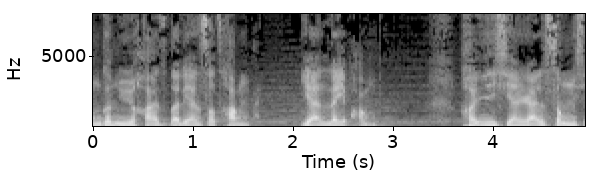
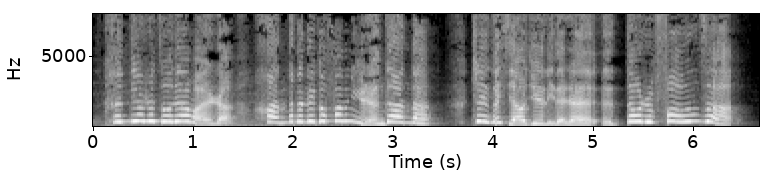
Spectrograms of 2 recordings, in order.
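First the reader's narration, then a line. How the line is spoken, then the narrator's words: Girl crying. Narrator (Chinese): 另一个女孩张碧也哭着说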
